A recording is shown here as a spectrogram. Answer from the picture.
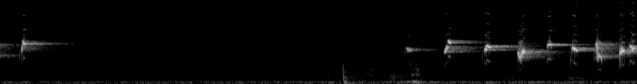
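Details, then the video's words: Sooty-headed bulbul song meant as a lure to get other birds to reply: one lone whistled note, a long pause, then a quick burst of bright chirped notes jumping between higher and lower pitches. "KICAU TRUCUK ‼️TRUCUKAN GACOR ROPEL PANJANG🛑 Pancingan Burung Trucuk Bahan Cepat NYAUT"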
